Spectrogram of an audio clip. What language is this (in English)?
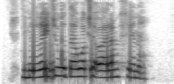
Pashto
